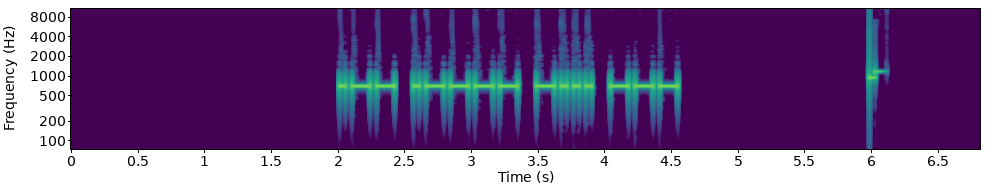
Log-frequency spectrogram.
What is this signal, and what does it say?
Morse code, heard as a keyed tone, about 24 wpm, 700 Hz. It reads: W1BO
